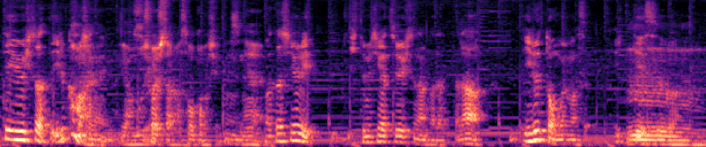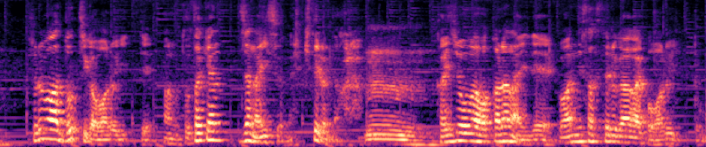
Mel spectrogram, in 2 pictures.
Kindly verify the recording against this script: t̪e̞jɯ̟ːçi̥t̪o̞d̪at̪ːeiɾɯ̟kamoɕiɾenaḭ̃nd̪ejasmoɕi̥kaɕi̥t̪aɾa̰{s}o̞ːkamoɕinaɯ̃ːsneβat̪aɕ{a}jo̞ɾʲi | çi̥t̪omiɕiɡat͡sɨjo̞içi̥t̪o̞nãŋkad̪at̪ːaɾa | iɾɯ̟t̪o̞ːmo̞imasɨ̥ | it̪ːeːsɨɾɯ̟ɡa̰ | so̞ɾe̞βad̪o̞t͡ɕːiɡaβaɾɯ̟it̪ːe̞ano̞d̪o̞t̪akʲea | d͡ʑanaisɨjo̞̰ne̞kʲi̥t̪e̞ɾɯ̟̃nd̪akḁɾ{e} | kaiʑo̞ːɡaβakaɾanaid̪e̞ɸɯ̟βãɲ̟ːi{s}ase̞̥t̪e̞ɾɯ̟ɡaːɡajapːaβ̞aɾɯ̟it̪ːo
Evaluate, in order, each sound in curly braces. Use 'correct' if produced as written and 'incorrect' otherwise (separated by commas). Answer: correct, incorrect, incorrect, correct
